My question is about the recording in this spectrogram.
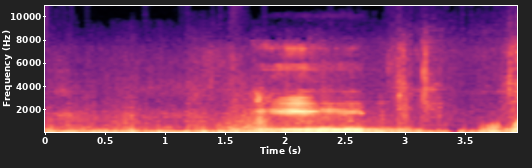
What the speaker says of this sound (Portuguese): Hoje está muito vento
